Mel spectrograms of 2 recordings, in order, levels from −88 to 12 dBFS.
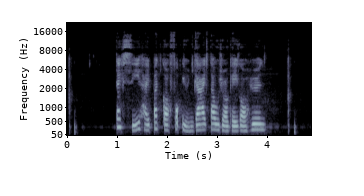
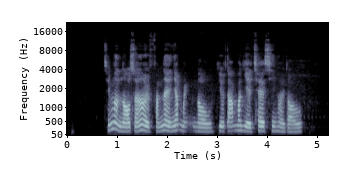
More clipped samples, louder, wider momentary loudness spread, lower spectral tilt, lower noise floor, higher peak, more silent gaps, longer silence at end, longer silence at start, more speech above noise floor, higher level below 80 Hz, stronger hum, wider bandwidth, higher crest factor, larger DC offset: neither; second, -22 LUFS vs -18 LUFS; first, 15 LU vs 12 LU; about the same, -3.5 dB/octave vs -4 dB/octave; second, -70 dBFS vs -80 dBFS; second, -6 dBFS vs -2 dBFS; neither; second, 0.3 s vs 0.55 s; second, 0 s vs 0.75 s; second, 48 dB vs 63 dB; about the same, -70 dBFS vs -70 dBFS; neither; first, 16 kHz vs 14.5 kHz; about the same, 18 dB vs 18 dB; neither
